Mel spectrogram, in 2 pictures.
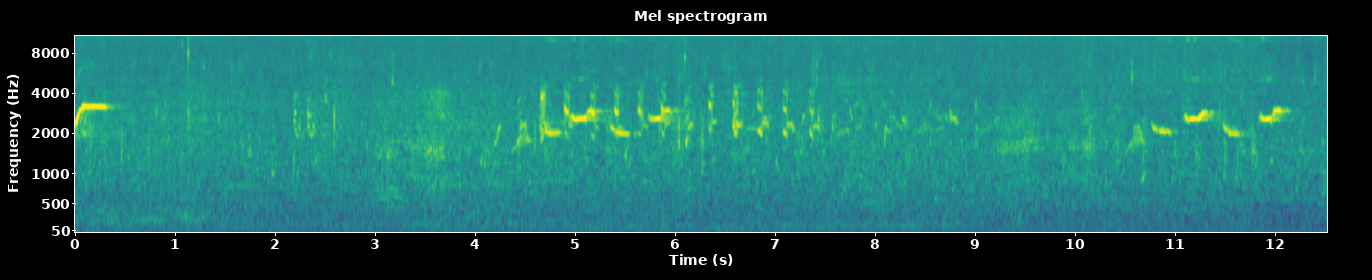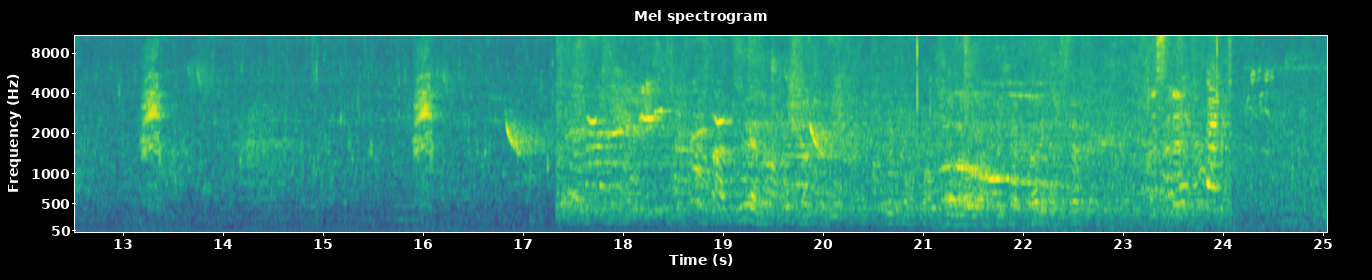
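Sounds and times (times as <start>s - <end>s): birds chirping: 2.0s - 12.2s, 15.5s - 25.0s
forest hiss: 17.3s - 25.0s.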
